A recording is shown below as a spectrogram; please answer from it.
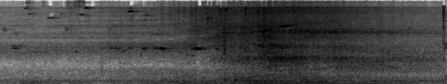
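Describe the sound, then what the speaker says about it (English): A truck passing along English Street at Culpeper, a steady rising road rumble that swells near the middle and stays loud, with no talk over it. "tequila truck."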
